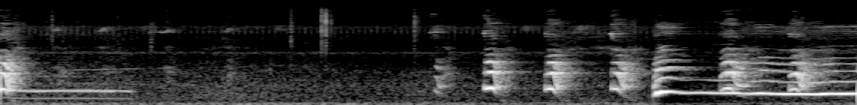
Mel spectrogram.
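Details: Huskies howling together in a group session on a Sunday: an opening steady howl, then short yipping rising notes about every half second building into a long sustained howl with rich harmonics.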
